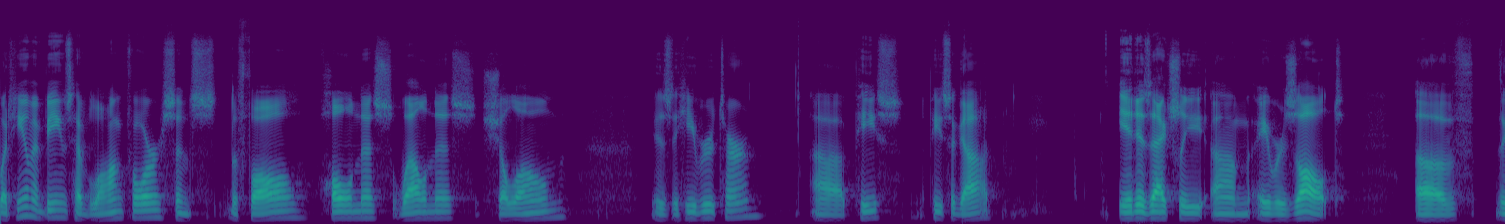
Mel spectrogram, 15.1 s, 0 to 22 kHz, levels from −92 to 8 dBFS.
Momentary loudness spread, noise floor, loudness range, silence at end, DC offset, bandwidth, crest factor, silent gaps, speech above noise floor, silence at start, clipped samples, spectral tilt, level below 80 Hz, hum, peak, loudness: 16 LU; -84 dBFS; 9 LU; 0 s; under 0.1%; 13 kHz; 24 dB; none; 42 dB; 0 s; under 0.1%; -3.5 dB/octave; under -90 dBFS; none; -20 dBFS; -42 LUFS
